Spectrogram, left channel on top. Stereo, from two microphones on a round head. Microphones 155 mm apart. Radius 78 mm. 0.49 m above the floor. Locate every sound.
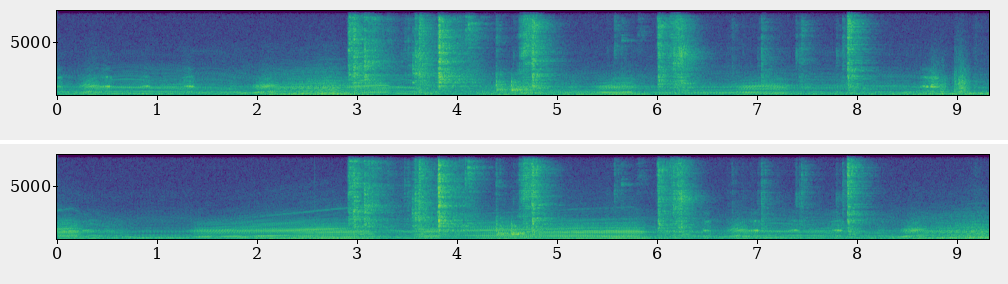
2.9 s keys jangling: 10° right (ahead or behind), 1.8 m; by 4.2 s 60° right (ahead or behind), 1.7 m
4.4 s keys jangling: 10° right (ahead or behind), 1.9 m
